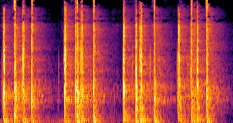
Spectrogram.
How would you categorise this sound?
Sound effects > Animals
